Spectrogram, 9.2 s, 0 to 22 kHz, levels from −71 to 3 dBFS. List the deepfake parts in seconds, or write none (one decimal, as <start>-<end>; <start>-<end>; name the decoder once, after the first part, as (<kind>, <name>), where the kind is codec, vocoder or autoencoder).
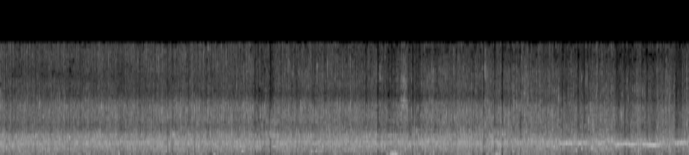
none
